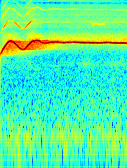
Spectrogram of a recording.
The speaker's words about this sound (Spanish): Silbó una vez hacia la casa de enfrente. Y al cabo de un rato, volvió a silbar.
